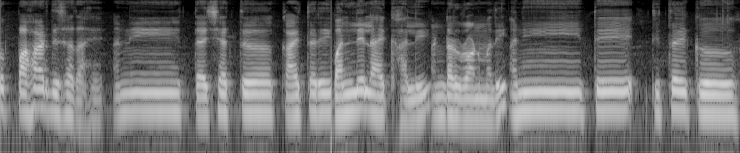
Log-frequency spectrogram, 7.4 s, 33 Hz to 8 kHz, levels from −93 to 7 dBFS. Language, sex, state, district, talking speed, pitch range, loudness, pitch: Marathi, male, Maharashtra, Aurangabad, 140 wpm, 125-145 Hz, -19 LUFS, 140 Hz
